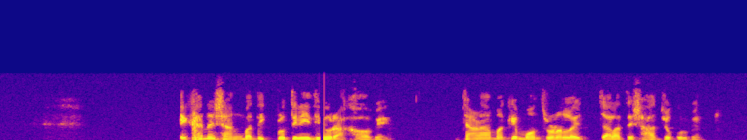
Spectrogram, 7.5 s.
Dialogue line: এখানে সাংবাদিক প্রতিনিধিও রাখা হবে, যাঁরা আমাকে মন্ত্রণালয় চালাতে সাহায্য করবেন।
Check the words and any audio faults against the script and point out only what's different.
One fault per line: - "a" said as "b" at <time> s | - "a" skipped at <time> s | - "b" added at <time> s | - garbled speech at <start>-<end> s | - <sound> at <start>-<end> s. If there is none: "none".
- dropout at 3.2-3.2 s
